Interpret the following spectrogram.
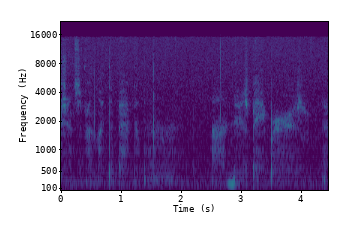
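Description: Soft, close-miked whispering broken by sharp wet mouth clicks from chewing bubble gum.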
